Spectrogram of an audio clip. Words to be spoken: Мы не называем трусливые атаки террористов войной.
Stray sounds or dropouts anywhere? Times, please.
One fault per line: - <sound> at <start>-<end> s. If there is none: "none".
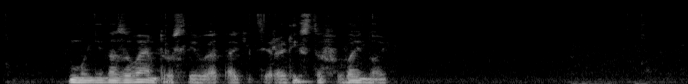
none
